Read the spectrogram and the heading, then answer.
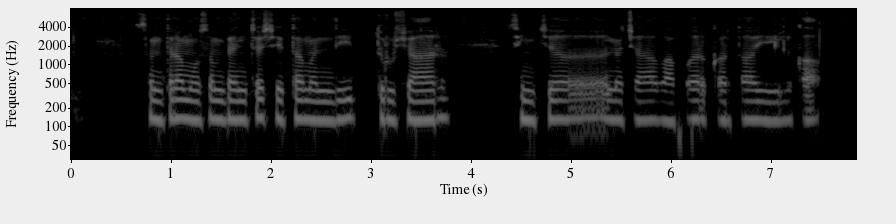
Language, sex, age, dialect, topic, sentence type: Marathi, male, 25-30, Varhadi, agriculture, question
